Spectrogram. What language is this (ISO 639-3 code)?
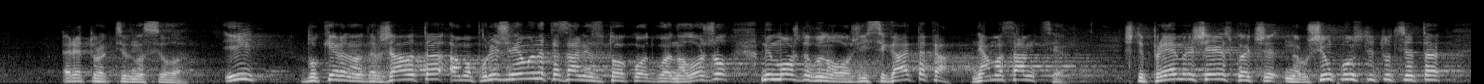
bul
